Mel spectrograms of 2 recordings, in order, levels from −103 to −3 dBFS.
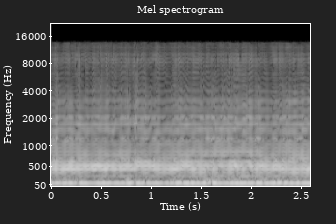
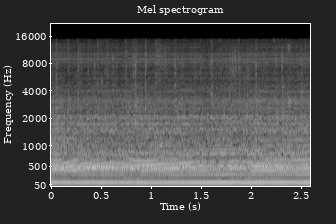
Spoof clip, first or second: first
